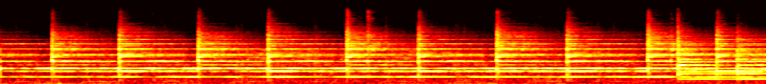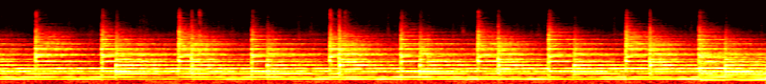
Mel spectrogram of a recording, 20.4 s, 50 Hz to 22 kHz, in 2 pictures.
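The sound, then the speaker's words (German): Parish church bells ring at noon in Mühlbach am Hochkönig, Salzburg, with many strikes in a steady, overlapping rhythm. A lower-pitched bell joins partway through, and the ringing stays loud and continuous throughout. “Es ist 12 Uhr, es läuten die Glocken der Pfarrkirche Mühlbach am Hochkönig, Land Salzburg.”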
